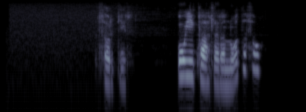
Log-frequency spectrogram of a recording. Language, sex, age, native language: Icelandic, female, 40-49, Icelandic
